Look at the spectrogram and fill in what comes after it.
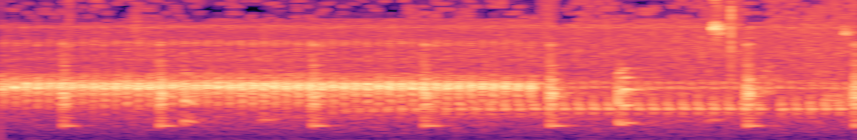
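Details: Blacksmith tree frogs calling in a swamp at night: short low knocking notes repeated roughly twice a second over a dense, steady high droning chorus that fills the background.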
